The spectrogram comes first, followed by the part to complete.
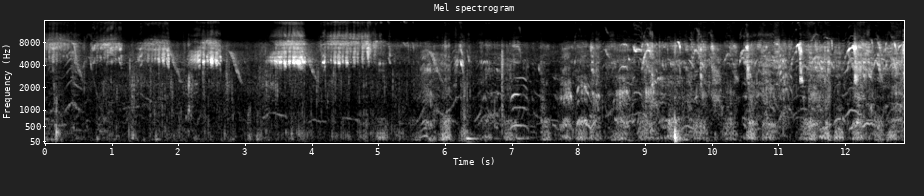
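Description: Rhesus macaque troop feeding, with scattered short calls and squeals from about the middle on. A pulsing high hiss runs through the first four seconds.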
